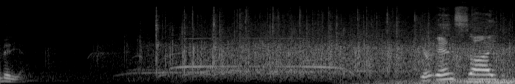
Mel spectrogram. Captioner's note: Applause; 掌聲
